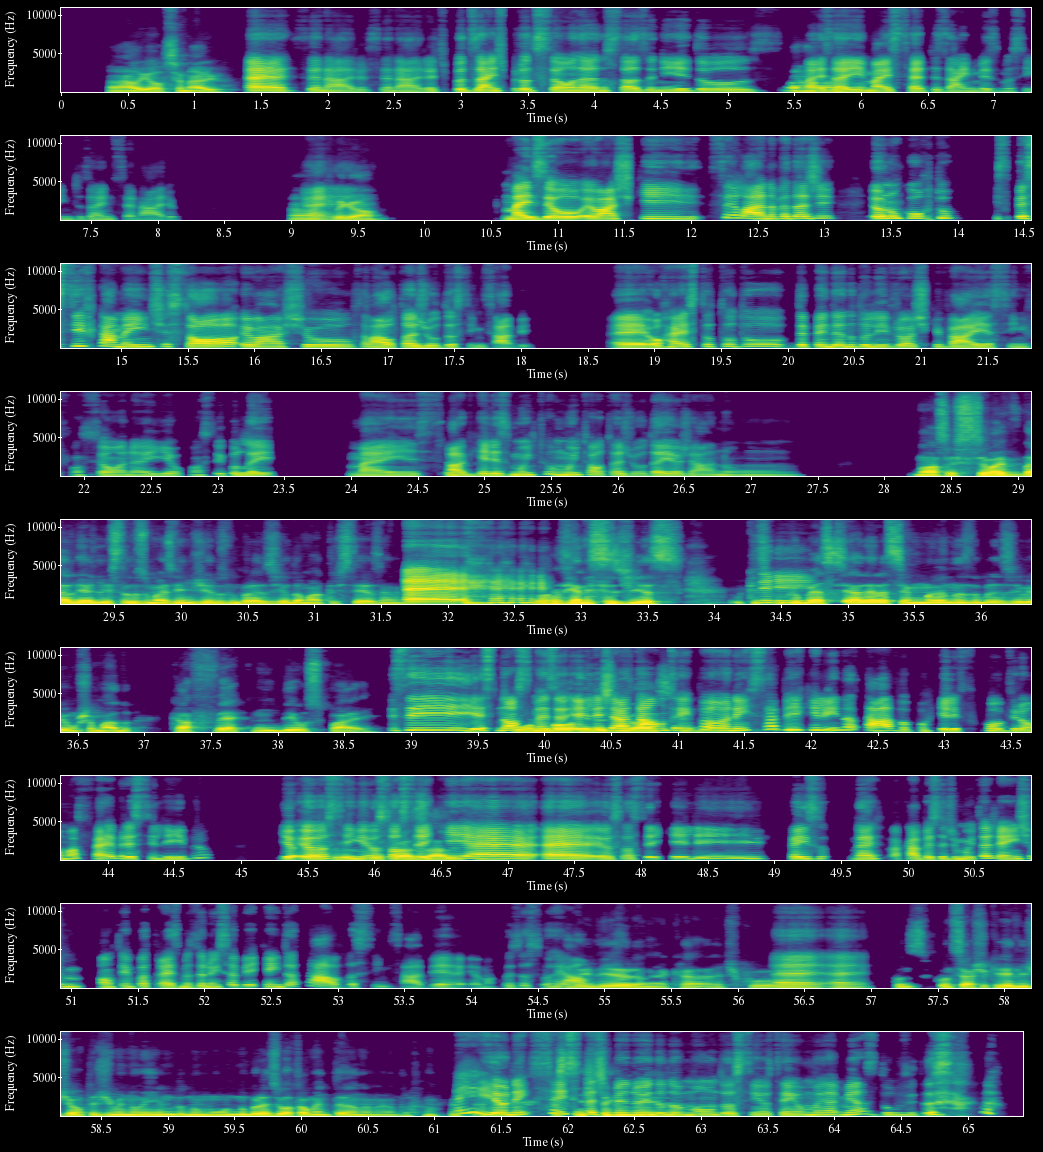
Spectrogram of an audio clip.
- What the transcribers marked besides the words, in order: tapping; laugh; laugh; chuckle
- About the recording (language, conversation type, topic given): Portuguese, unstructured, Como você decide entre assistir a um filme ou ler um livro?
